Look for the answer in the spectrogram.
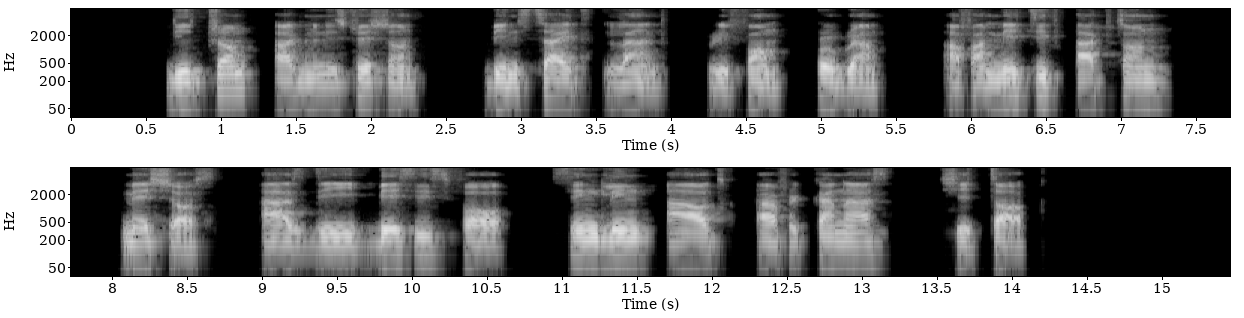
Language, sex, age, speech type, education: Nigerian Pidgin, male, 30-45, spontaneous, tertiary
